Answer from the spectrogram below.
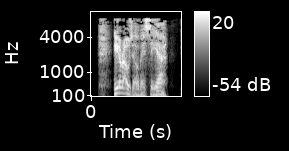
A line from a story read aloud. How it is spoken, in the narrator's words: he wheezed, doubling over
